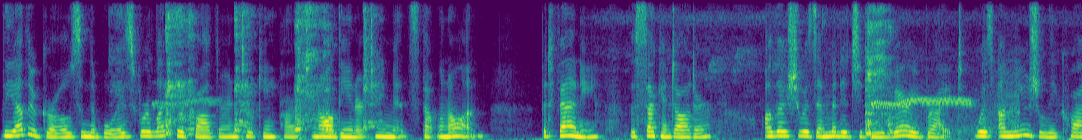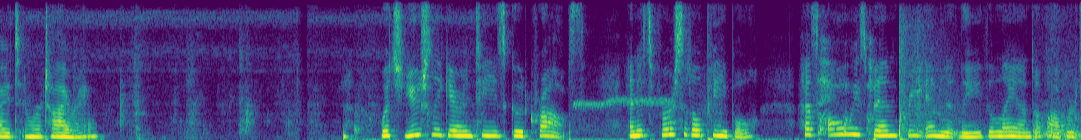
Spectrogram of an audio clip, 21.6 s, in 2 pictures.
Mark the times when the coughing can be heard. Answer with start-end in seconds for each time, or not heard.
1.1-3.8, 8.2-9.0, 18.9-19.6.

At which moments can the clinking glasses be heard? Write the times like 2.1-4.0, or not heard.
not heard.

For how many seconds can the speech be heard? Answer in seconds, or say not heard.
19 s.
